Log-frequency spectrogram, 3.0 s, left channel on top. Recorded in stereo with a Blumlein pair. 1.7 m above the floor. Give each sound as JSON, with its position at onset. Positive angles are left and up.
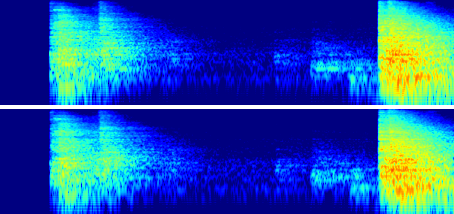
{"t": 0.3, "sound": "a door slam", "azimuth_deg": 30, "distance_m": 1.5}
